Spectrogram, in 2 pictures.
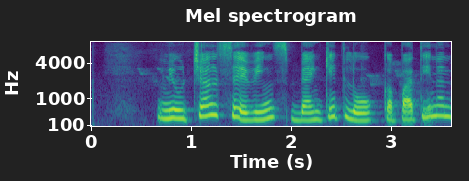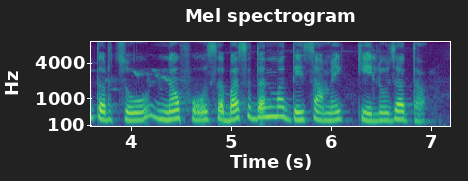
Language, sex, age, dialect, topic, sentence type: Marathi, female, 25-30, Southern Konkan, banking, statement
